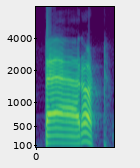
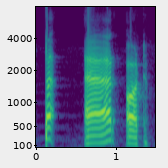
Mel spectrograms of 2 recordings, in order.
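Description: First: Said in the usual way. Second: "প, আর অট" as short p, gap, ar, ot; sounding out. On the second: Shown as a demonstration. Teacher modelling parrot for learners, sounded out in parts. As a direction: split parrot into separate low-pitched sounds. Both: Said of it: "সাউন্ডটা হচ্ছে প".

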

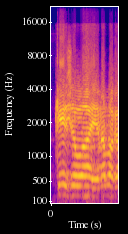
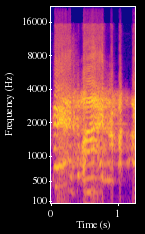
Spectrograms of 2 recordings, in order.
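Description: First: Said in the usual way. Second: Strained high croak, slow and drawn out; scratchy dry throat. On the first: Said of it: "గీచు గొంతు". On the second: Shown as a demonstration. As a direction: croak it like a parched throat that had no water. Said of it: "వాడు ఏమన్నాడో తెలియదు, గీచు గొంతు". (ఎండిన గొంతుతో గరగరలాడుతూ, సాగదీసి)

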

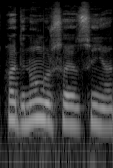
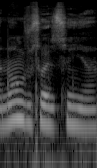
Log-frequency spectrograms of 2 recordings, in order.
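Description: First: Said in the usual way. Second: Whispered prayer; whispered plea. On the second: Real, not acted. Gamer begs the game to count it, whispered plea. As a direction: plead without voice.

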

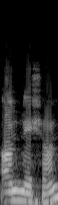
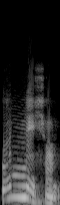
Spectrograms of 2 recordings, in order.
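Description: First: "অন্বেষণ" with open অ first; ভুল উচ্চারণ. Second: "অন্বেষণ" with a higher, closed ও first; সঠিক উচ্চারণ. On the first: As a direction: begin "অন্বেষণ" on aw, not o. ("অন্বেষণ"-এর শুরুতে খোলা অ) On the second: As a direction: lift "অন্বেষণ", starting on rounded o. ("অন্বেষণ"-এর শুরুতে ও ধ্বনি) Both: Shown as a demonstration. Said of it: "এটাকে আমরা বলতে হবে".

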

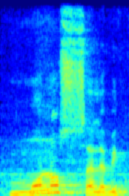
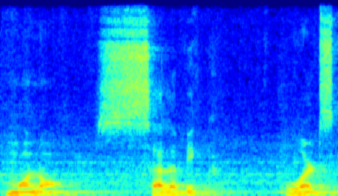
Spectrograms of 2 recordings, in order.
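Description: First: Said in the usual way. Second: monosyllabic stretched out slowly, each syllable mo-no-si-le-bik apart; slow model word. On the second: Shown as a demonstration. Teacher repeats the term for students, slowly and deliberately. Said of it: "monosyllabic word कहा जाता है".

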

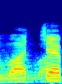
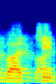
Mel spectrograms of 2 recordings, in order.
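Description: First: ਵਾਚੈ ending in an open ai; correct reading. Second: ਵਾਚੇ ending in a close e; misreading. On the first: Teacher giving the correct reading, open-ended ਵਾਚੈ. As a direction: open the last vowel of ਵਾਚੈ, as in "cat". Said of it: "ਵਾਚੈ ਪੜ੍ਹਨਾ ਹੈ". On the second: Teacher showing what not to read, close e in ਵਾਚੇ. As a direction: finish ਵਾਚੇ on a narrow "ay" vowel. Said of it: "ਵਾਚੇ ਨਹੀਂ ਪੜ੍ਹਨਾ". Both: Shown as a demonstration.

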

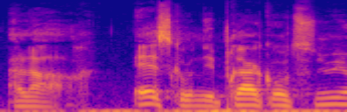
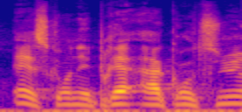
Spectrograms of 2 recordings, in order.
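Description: First: Said in the usual way. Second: Louder and higher question to the class; rally the group, calling out with energy; energized question. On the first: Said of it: "J'aime ça quand vous répondez fort". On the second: Shown as a demonstration. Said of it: "Alors, on recommence". (question lancée fort pour motiver le groupe)

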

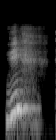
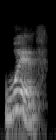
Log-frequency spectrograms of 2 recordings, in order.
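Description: First: With said as "wif", an f instead of th; the wrong way, With ending in an f; With mispronounced with the lip on the teeth; wrong f sound. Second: With said with a lisped th, tongue between the teeth; With with a proper th sound; correct th. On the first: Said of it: "With de değil bakın". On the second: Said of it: "o peltek çıkacak". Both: Shown as a demonstration.

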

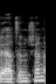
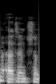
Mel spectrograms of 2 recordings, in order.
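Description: First: অ্যাটেনশন opened with a full "ae", "AE-ten-shan"; full first vowel as in cat on অ্যাটেনশন; mistaken pronunciation. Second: অ্যাটেনশন opened with a light "uh", "uh-TEN-shun"; correct pronunciation. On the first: Teacher quoting what we say, অ্যাটেনশন with strong ae. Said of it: "আমরা বলি". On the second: Teacher correcting learners, অ্যাটেনশন as uh-ten-shun. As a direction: reduce the first vowel of অ্যাটেনশন. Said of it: "অ্যাটেনশন না". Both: Shown as a demonstration.

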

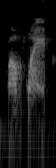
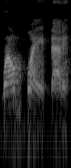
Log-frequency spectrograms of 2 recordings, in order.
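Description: First: Much lower and softer smug; lower still. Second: Much lower, quiet smug voice; deep smug mutter. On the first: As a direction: sink even deeper, quieter. Repeated even lower. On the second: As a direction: drop far down low, smug. Jeffy drops very low. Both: Acted.

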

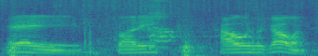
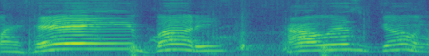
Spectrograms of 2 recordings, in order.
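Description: First: Said in the usual way. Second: Much higher and louder, bright and eager; "Hey" jumps high and loud, then a chirpy "buddy, how is it going?"; cheery greeting. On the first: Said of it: "And you're like". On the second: Pretend. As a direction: greet the poor bug like an old friend. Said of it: "And you go".

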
